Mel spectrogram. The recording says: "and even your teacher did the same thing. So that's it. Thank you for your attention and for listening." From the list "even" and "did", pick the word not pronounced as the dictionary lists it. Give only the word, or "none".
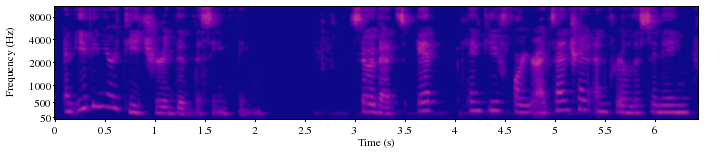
none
